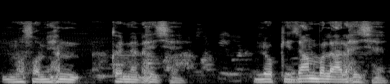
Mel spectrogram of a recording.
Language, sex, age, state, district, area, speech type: Maithili, male, 60+, Bihar, Madhepura, rural, spontaneous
